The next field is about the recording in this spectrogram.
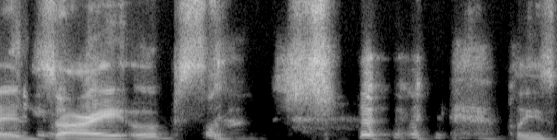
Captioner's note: laughs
